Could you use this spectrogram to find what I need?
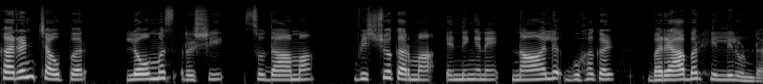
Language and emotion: Malayalam, neutral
